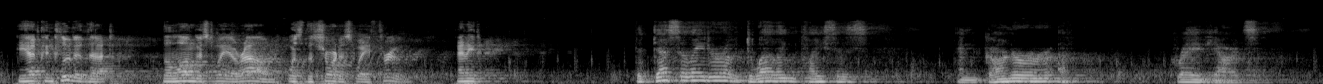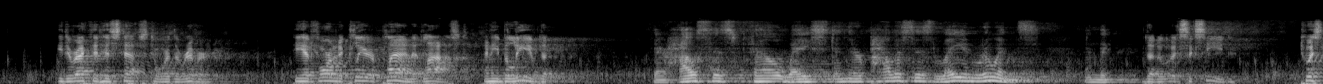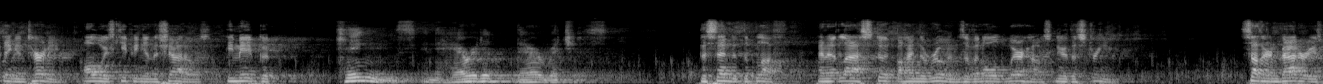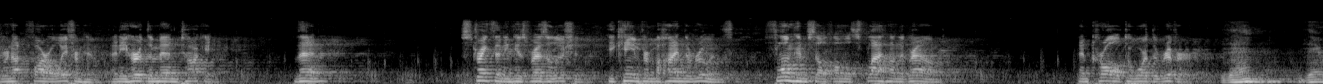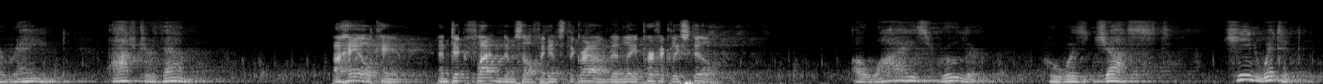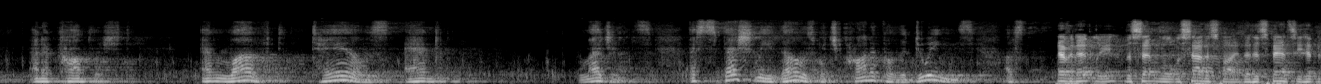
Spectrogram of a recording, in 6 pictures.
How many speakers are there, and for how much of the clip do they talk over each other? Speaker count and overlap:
2, no overlap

